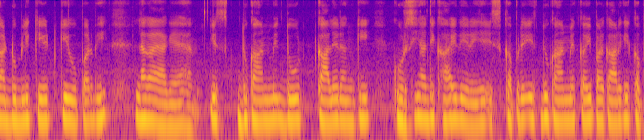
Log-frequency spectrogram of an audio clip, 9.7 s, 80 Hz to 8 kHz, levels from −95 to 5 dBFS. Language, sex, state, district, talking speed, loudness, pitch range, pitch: Hindi, male, Uttar Pradesh, Budaun, 185 wpm, -16 LUFS, 150-160 Hz, 155 Hz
